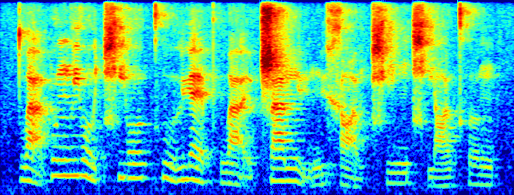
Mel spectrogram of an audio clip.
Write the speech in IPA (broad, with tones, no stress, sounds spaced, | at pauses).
t̪ w ä̰˨˩ p ʊ˥ ŋ l j o˥˩ ʊ̯ t͡ɕʰ j o˥ ʊ̯ kʰ u˥˧ l ɥ ɛ˥˩ pʰ w a̰˨˩ ɪ̯ ʈ͡ʂ a˥ n y̰˨˩ n̪ y˦ x ɑ̰˨˩ ʊ̯ t͡ɕʰ i˥ ŋ t͡ɕʰ j ɑ˧˥ ʊ̯ kʰ ɤ˧ ŋ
